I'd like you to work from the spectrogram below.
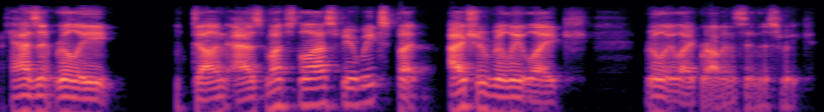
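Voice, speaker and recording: A low-voiced man co-hosts a casual fantasy game podcast, sounding slightly raspy because he's under the weather. He rambles and thinks aloud with plenty of fillers, and the recording is muffled.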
